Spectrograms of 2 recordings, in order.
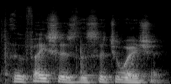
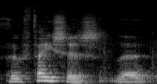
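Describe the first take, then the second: First: Said in the usual way. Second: Faces drawn out slowly; slow stress on faces. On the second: Shown as a demonstration.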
